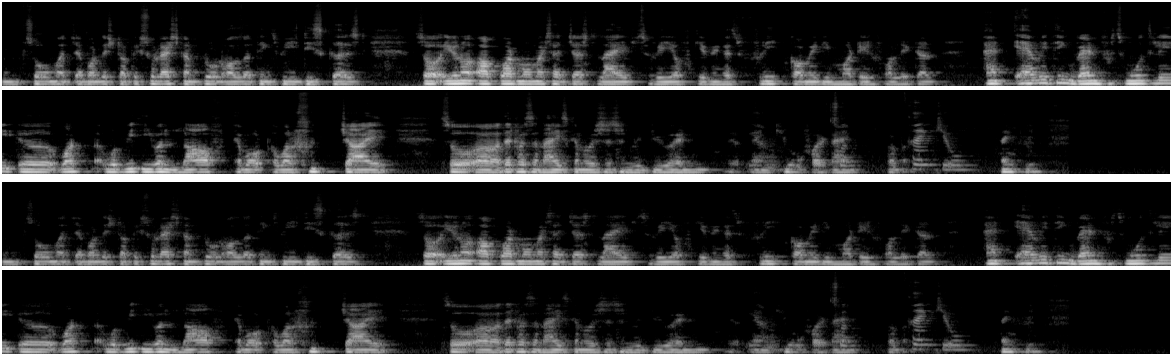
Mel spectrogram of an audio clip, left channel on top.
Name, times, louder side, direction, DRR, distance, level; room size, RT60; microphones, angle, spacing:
voice 1, 0.0-9.3 9.8-20.2 20.6-20.7 21.7-22.1, left 4 dB, 45° left, 0.3 m, -22 dB
voice 2, 19.1-19.6 20.1-20.3 20.7-21.4 22.2-22.4, left 1 dB, 5° left, 0.8 m, -38 dB
14.5 x 8.4 x 2.5 m
head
